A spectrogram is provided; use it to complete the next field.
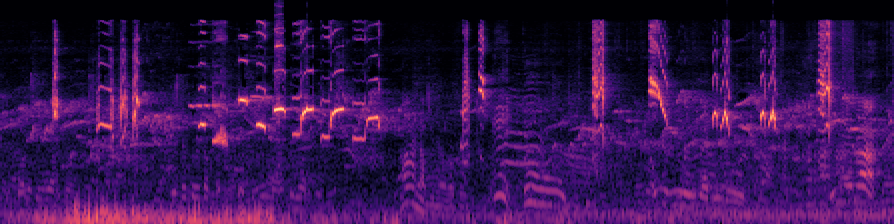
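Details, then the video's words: Singing Oriental magpie-robin with a song full of fill-in phrases, played as a lure for other magpie-robins: a run of hooked whistles, then scattered sharp chips, falling slurs and short bursts, with low rumble at the start. "kacer gacor full isian pancingan kacer langsung nyaut"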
